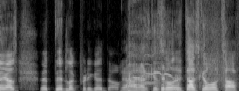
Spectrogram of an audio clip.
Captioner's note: chuckles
